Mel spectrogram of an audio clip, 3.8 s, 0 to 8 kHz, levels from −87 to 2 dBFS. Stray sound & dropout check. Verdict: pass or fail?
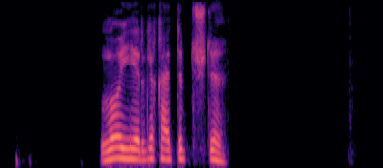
pass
